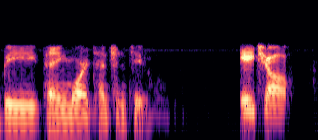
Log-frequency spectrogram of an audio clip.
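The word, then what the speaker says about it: Achal: H.L. It's spelled A-C-H-A-L.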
